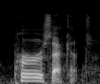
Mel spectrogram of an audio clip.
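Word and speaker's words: s⁻¹: so yeah yeah yeah per second right so you call that s minus1 okay that's pronounced per second um the unit of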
